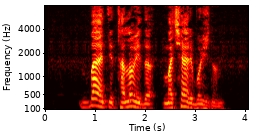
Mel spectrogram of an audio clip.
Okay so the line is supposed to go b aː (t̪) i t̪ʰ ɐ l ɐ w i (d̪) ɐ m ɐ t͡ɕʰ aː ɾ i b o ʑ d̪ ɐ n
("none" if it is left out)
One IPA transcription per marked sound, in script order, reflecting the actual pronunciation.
t̪, d̪

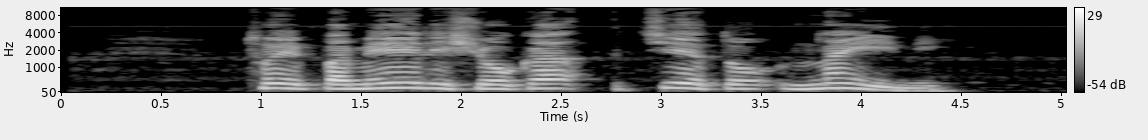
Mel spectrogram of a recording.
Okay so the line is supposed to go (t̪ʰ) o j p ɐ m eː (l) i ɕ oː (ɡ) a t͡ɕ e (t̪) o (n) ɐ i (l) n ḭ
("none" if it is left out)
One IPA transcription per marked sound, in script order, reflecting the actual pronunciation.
t̪ʰ, l, k, t̪, n, none

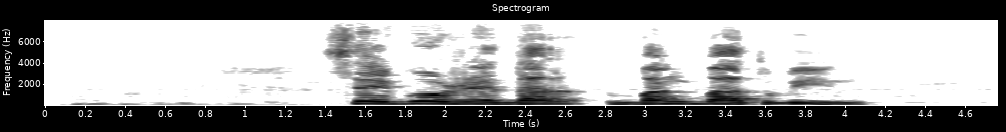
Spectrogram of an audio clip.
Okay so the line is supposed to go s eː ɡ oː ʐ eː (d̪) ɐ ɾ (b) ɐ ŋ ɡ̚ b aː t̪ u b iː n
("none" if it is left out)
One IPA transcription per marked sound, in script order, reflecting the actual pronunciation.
d̪, b

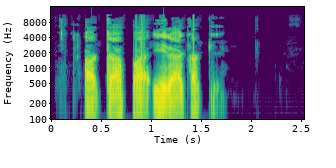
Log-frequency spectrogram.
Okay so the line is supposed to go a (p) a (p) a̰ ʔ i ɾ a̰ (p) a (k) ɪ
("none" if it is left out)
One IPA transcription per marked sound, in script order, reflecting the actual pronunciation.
k, p, k, k

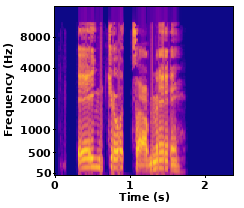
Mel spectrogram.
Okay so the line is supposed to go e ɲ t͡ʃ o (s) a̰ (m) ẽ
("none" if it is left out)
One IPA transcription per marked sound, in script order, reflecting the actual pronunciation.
t͡s, m

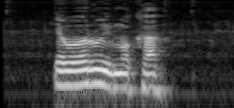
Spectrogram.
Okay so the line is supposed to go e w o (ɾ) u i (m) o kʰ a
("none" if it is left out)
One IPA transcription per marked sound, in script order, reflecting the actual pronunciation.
ɾ, m

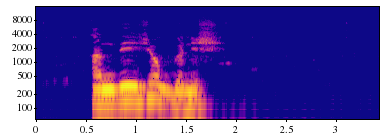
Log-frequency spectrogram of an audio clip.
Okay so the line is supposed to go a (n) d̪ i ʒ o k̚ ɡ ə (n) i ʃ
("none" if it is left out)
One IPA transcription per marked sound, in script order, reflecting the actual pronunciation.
n, n

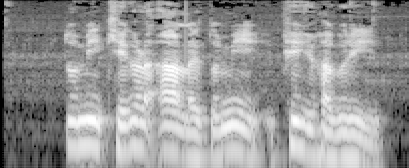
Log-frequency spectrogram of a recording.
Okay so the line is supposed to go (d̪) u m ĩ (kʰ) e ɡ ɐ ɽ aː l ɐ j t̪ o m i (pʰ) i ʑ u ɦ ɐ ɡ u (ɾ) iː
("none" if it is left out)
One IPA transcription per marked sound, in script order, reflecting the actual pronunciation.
t̪, kʰ, pʰ, ɾ

